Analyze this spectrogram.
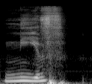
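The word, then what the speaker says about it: Niamh: look like that like if you put mah together in Irish it looks like if it sounds like a V so you have really you have then the name Neve and it's spelled ni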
